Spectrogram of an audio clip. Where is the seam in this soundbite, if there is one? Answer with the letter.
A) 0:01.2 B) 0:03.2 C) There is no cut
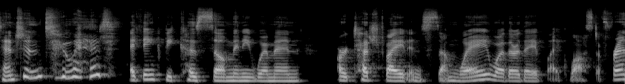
A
